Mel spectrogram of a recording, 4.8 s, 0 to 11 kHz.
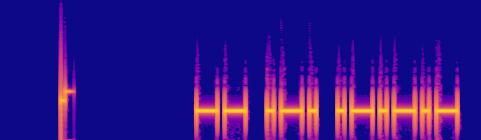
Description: Morse code, heard as a keyed tone, about 17 wpm, 700 Hz. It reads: MR.
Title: Pangram Challenge v2 - 17wpm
